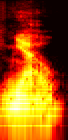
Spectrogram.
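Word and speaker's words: MEAW: Now there's this newsroom called, and you pronounce it as Meow, Media Entertainment Arts Worldwide.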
